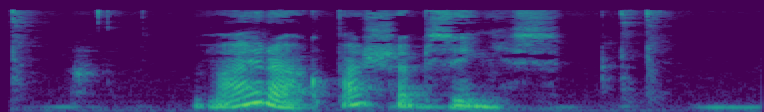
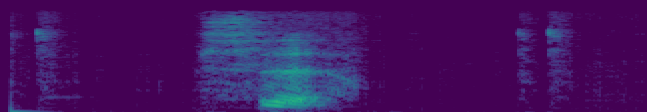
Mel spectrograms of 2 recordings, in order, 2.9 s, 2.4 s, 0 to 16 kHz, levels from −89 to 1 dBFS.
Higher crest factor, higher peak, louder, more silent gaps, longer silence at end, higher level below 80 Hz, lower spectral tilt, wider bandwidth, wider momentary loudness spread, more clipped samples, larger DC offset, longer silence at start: about the same, 20 dB vs 24 dB; first, -14 dBFS vs -20 dBFS; first, -30 LUFS vs -39 LUFS; neither; second, 0 s vs 0.3 s; first, -64 dBFS vs -80 dBFS; first, -4 dB/octave vs -2 dB/octave; about the same, 12 kHz vs 11.5 kHz; about the same, 19 LU vs 17 LU; neither; neither; about the same, 0.05 s vs 0.05 s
